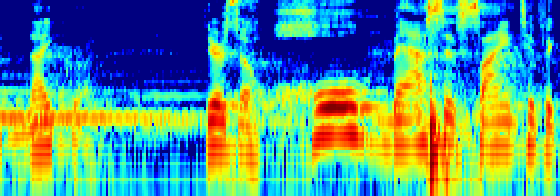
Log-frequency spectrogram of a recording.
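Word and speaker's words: nacre: and i stand corrected i thought it was lycra i found out in further resource research it's called nikra n-a-c-r-e nikra i stand corrected nicara there's a whole massive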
